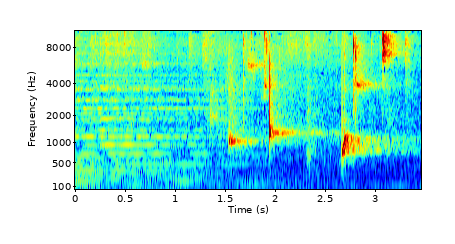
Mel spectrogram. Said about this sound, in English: There's water dripping from the roof. And a stream trickling through the cave.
